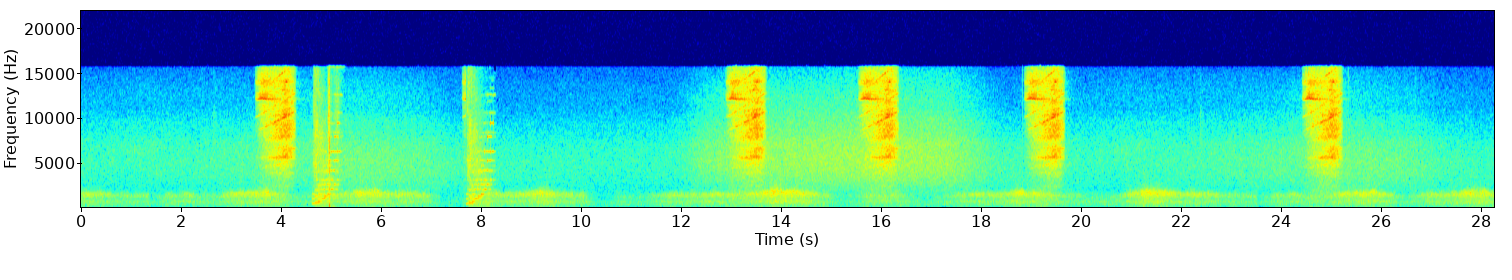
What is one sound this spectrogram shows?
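A heavy boulder scrapes as it is pushed across ice.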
